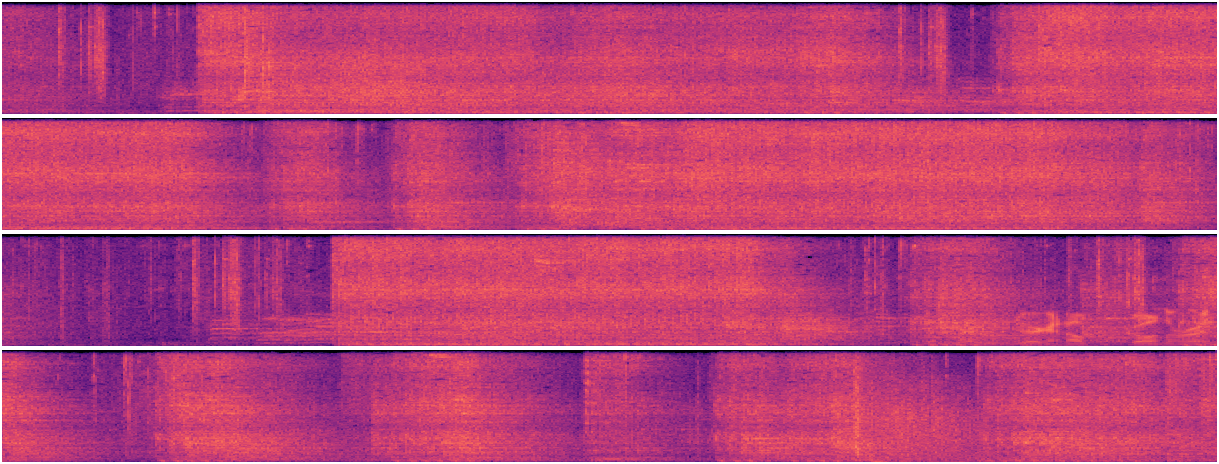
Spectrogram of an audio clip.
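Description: Rifles fire in rapid, loud bursts.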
